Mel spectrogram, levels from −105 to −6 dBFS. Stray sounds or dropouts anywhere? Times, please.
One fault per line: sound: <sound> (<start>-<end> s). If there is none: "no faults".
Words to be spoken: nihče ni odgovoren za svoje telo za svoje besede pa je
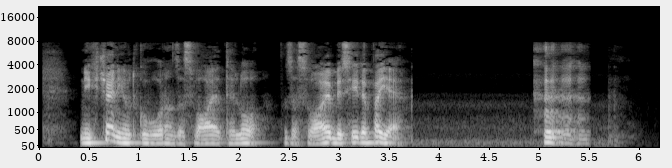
sound: laugh (4.9-5.5 s)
